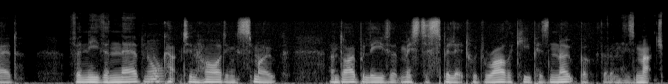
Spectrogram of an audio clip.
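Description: From 1.29 s to 6.3 s the speech shows digital radio blending to analogue: the receiver lost its digital stream and cross-faded over about 0.41 s to the station's FM signal. A hiss floor rises roughly 35 dB below the signal. The level stays unchanged.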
